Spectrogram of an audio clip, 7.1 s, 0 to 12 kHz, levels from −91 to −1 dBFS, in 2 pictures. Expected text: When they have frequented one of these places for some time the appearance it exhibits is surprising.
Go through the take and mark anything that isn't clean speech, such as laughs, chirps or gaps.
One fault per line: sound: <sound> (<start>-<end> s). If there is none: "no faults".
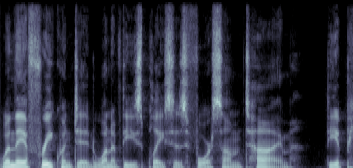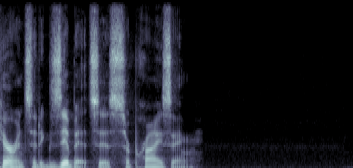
no faults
